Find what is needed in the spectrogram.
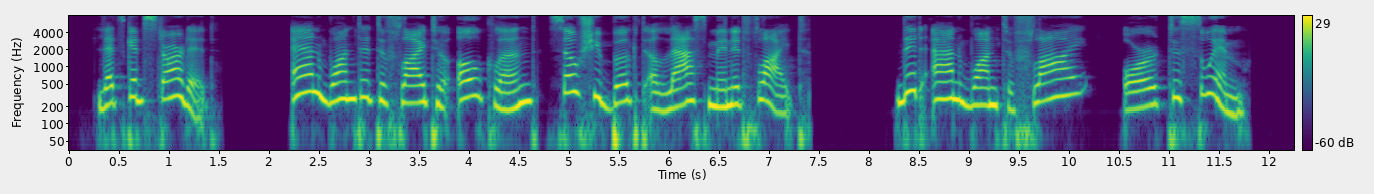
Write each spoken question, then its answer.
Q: Did Anne want to fly or to swim?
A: She wanted to fly, not to swim.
